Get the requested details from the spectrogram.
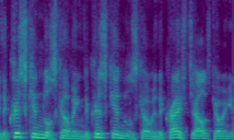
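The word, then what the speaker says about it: Christkindl: come from the Christ child and the German pronunciation of Christ child is Chris Chris Kindle like kindergarten Kinder kind means child Chris means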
